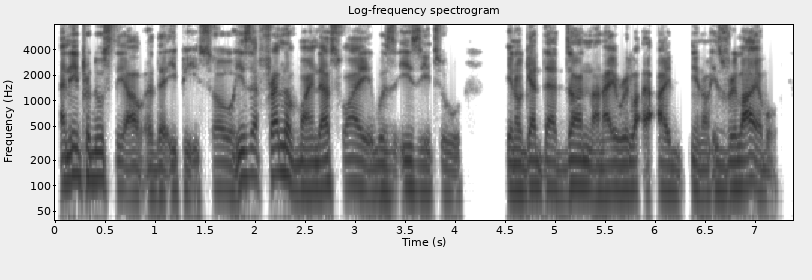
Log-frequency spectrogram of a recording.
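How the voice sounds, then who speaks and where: A man from Syria speaks in a very deep register. He tells his story earnestly and rambles, often restarting his sentences. The recording is dry and close. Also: brisk, no room sound. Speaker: band founder and vocalist. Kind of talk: interview guest, casual storytelling. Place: living in the Netherlands.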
